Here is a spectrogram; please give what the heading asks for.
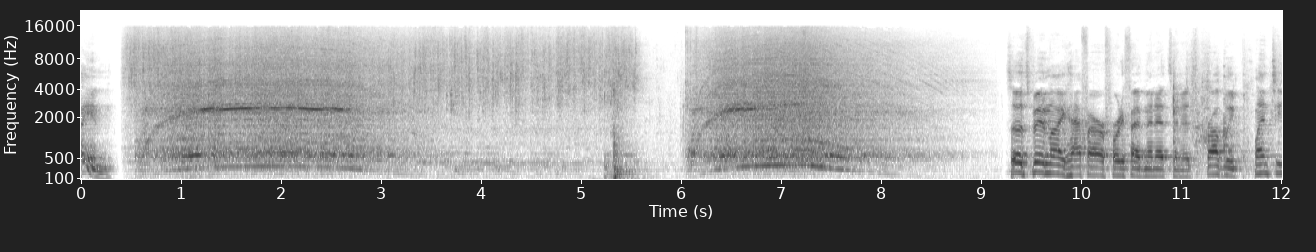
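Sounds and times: electric hand mixer whirring: 0.4 - 3.9, 6.0 - 9.2
tap water splashing: 3.0 - 5.8.

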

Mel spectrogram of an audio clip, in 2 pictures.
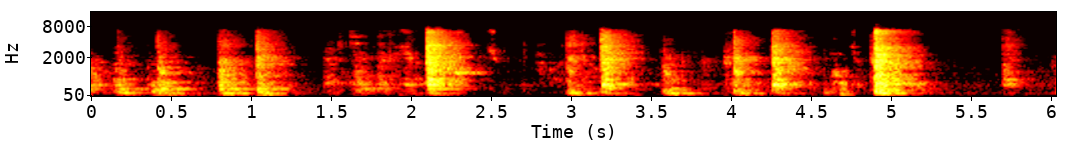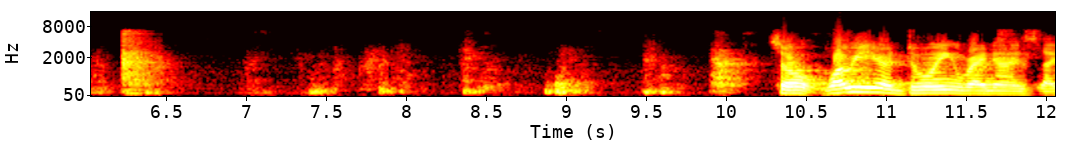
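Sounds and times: knocks and clatter of machine handling: 0.0 - 6.6.

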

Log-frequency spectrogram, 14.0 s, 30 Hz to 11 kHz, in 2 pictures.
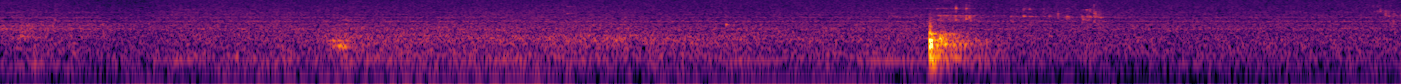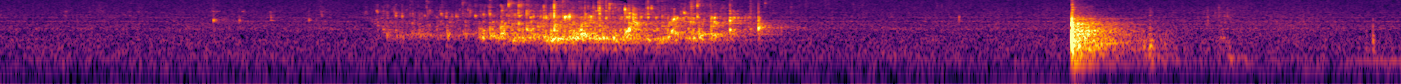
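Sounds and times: coffee splashing into a bowl: 8.1 - 11.0.

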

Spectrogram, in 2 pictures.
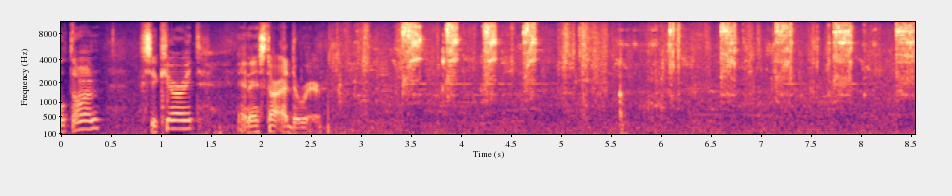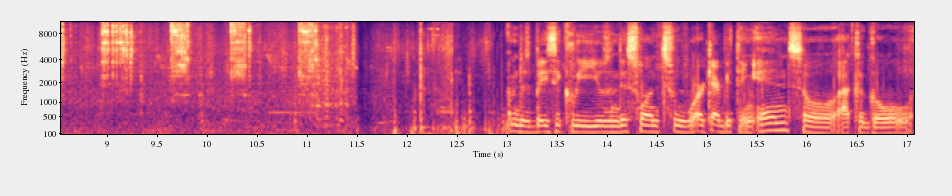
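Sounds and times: ratchet wrench clicking: 3.4 - 4.8, 6.0 - 11.2.

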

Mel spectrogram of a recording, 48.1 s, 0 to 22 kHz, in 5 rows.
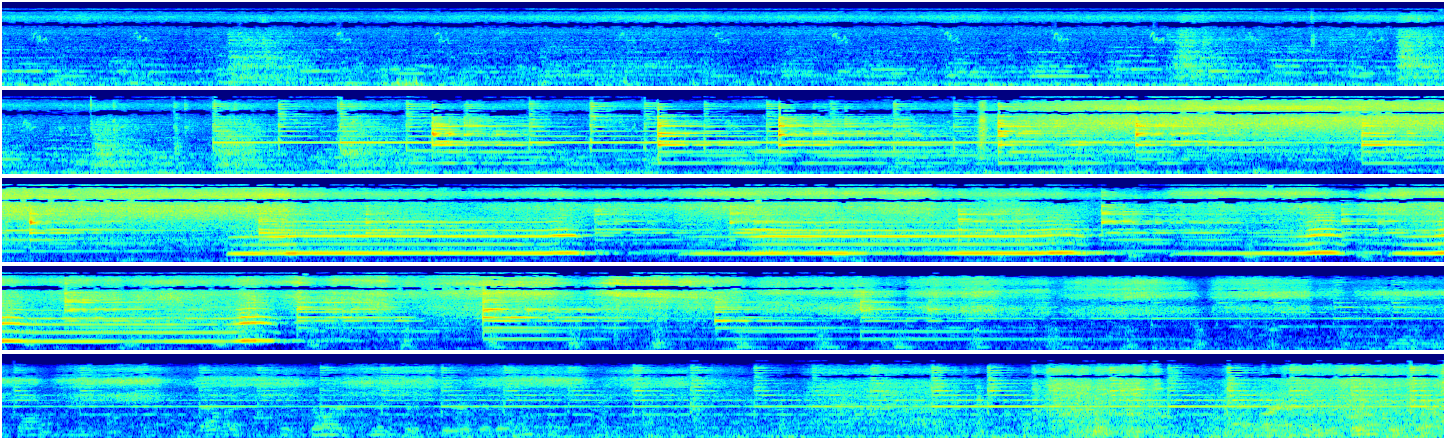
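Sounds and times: steam hissing: 0.0 - 48.0
steam locomotive whistle blasts: 16.5 - 34.6.

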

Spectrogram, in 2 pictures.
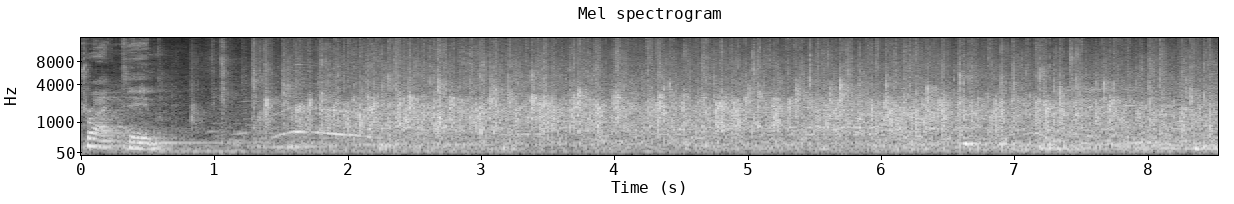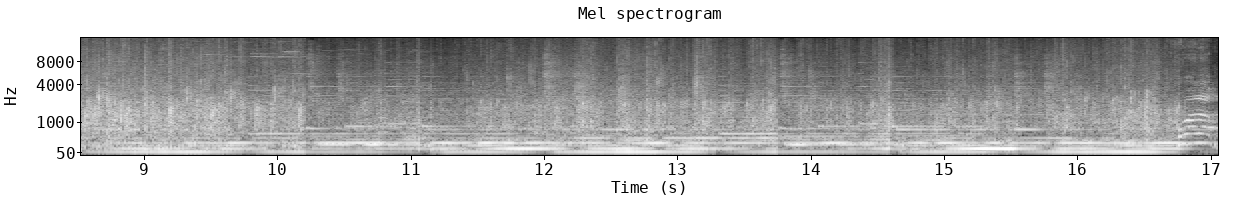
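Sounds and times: audience applauding: 0.8 - 17.0
music with repeating bass notes: 8.5 - 17.0.

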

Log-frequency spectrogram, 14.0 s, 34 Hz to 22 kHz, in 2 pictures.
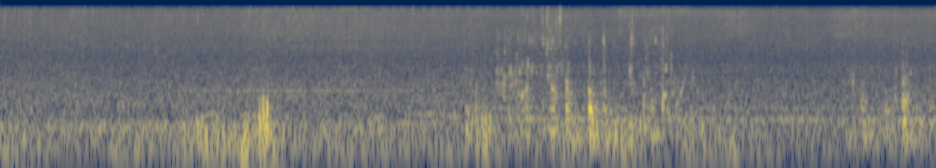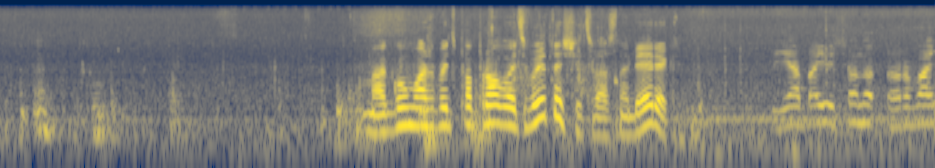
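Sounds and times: wind rumble on microphone: 1.3 - 2.4, 3.4 - 5.6
water lapping against boat hull: 3.4 - 13.4.

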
